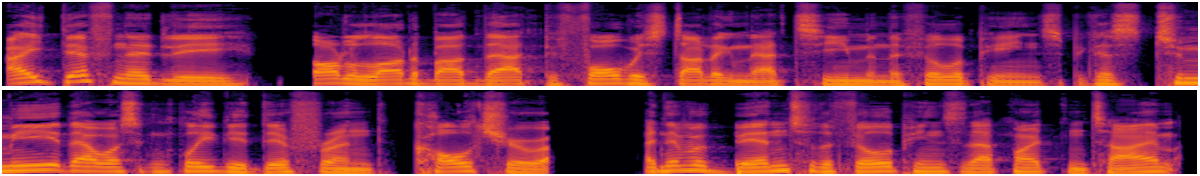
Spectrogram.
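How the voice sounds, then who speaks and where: A man from Denmark talks in accented English in a relaxed, rambling way, full of fillers and doubled words. His voice sits at a middling pitch and is recorded close up with no room sound. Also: quick pace, no room sound. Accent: Danish. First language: Danish. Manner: conversational, uses many fillers and repeated words. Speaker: podcast co-founder, guest. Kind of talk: interview conversation.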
